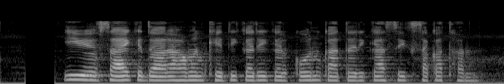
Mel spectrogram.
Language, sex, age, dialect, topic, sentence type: Chhattisgarhi, female, 18-24, Northern/Bhandar, agriculture, question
